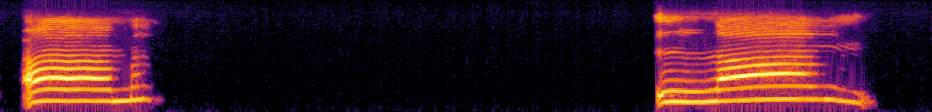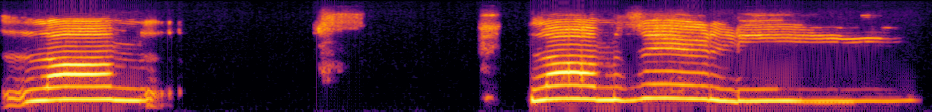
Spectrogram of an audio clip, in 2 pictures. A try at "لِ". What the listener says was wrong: Simple harakat are short, not li. Lam, zer, li.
